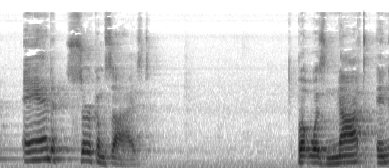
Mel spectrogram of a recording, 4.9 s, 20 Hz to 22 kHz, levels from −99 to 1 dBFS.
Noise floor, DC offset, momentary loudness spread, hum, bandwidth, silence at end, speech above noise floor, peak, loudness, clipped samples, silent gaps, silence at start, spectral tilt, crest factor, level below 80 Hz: -56 dBFS; under 0.1%; 8 LU; none; 16.5 kHz; 0 s; 38 dB; -2 dBFS; -19 LUFS; under 0.1%; none; 0 s; -6 dB/octave; 20 dB; -58 dBFS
